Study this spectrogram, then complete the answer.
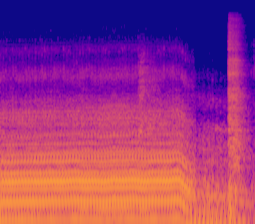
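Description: A pickup truck engine drones steadily as the truck drives along a road.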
